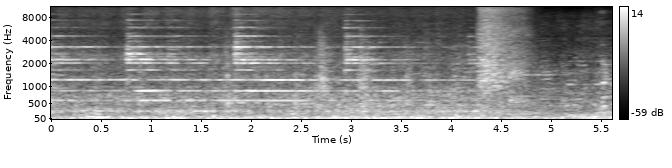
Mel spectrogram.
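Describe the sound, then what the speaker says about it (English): A Disney Magic Kingdom railroad train departing Main Street Station rumbles steadily along the rails with a harmonic whistle-like tone sounding repeatedly, followed by a brief hiss of air. "so now we're gonna ride the railroad. You're gonna hear it."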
